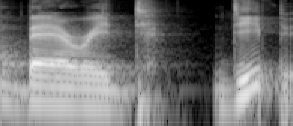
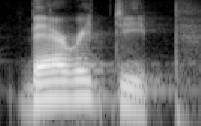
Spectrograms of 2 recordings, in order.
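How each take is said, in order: First: Both d sounds are pronounced separately. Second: The first d is dropped, linking the words. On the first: "buried termina com D... A próxima começa com D" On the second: "Dois sons que competem, você tira o primeiro"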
